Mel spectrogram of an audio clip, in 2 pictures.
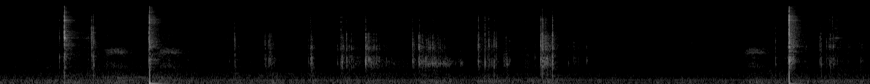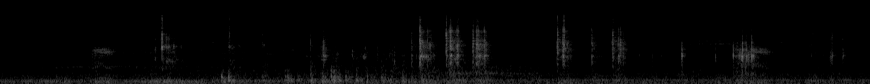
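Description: Diecast model cars being handled: irregular light clicks and taps of the small metal and plastic bodies, doors and wheels against fingers, with a few sharper clicks, the loudest about a second and a half in and near eight seconds.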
